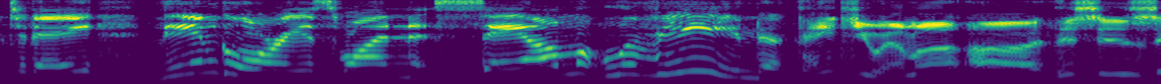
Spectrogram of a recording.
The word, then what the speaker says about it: Levine: I said to the crowd, my name is Sam Levine, not Sam Slovene. True, Because there's no S on the first part of Levine.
